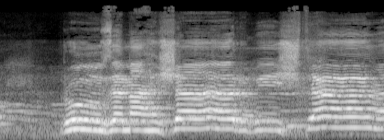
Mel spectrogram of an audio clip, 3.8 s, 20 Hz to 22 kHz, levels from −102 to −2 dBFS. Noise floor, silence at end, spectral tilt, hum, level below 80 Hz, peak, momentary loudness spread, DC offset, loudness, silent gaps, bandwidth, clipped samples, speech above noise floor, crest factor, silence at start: -35 dBFS; 0 s; -3 dB/octave; none; -60 dBFS; 0 dBFS; 8 LU; under 0.1%; -12 LUFS; none; 17.5 kHz; under 0.1%; 22 dB; 12 dB; 0 s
